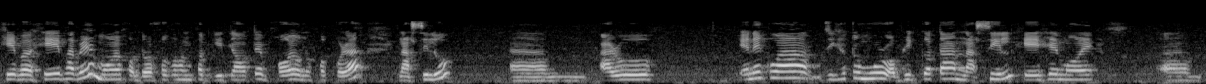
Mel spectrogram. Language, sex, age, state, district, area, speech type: Assamese, female, 45-60, Assam, Tinsukia, rural, spontaneous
